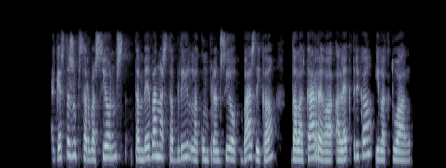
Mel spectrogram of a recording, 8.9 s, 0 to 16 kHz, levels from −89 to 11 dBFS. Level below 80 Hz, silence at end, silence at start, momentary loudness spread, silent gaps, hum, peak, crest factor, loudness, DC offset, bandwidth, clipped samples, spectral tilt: -64 dBFS; 0.75 s; 1 s; 7 LU; 5.69-5.81 s; none; -2 dBFS; 18 dB; -19 LUFS; under 0.1%; 8 kHz; under 0.1%; -4 dB/octave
